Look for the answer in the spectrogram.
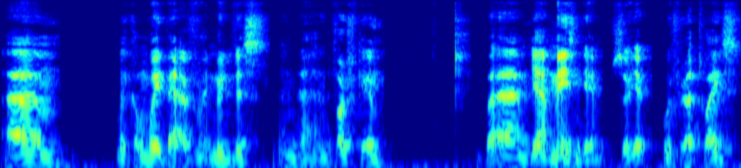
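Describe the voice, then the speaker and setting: A man's voice: low voice, steady tone, normal speed, a bit bright. A man chatting casually to viewers as a video game vlogger, slightly congested with a cold, in an informal, hesitant, meandering way. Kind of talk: casual rambling chat to viewers. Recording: echoey untreated room.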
